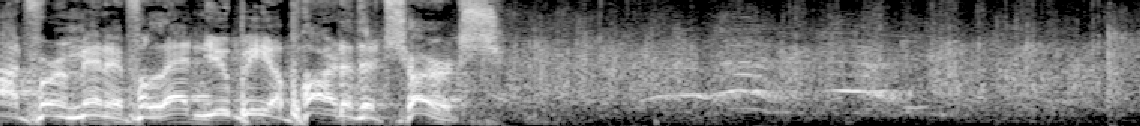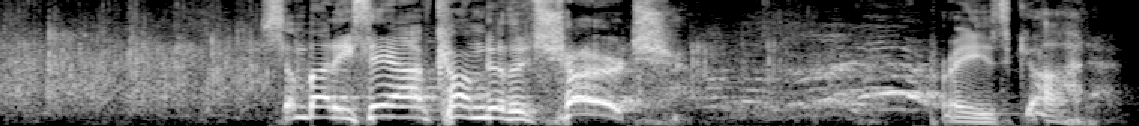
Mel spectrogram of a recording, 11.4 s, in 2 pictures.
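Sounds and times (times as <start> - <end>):
speech: 0.1 - 2.7, 7.0 - 9.2, 10.4 - 11.2
audience clapping hands: 1.5 - 10.1.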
